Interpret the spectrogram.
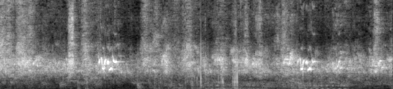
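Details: High, raspy chirping from parrot chicks, swelling into two louder squeaky bursts about two seconds apart, over faint background rustle.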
